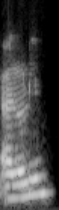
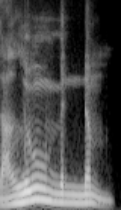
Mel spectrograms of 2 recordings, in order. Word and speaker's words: aluminum: Maybe aluminum? Yeah. There's two ways to say this. I think the American is aluminum. Aluminum. We don't pronounce that I.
